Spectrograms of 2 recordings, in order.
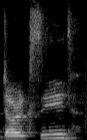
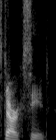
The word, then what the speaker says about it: Darkseid: Follow Durden Yo, and Dark Seed. Come on, dude. That's your name. That's not my name. Well, it's spelled that way. There's no. What? Okay, I'm fine. It's Darkseid. Okay, you got me.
